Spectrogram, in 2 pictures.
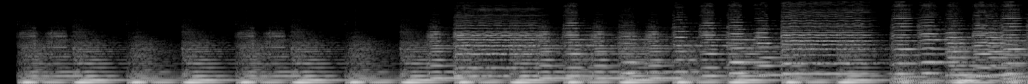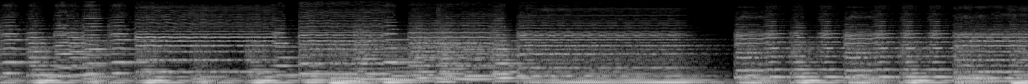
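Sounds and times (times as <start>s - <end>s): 
quartet introduction: 0.2s - 20.5s.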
